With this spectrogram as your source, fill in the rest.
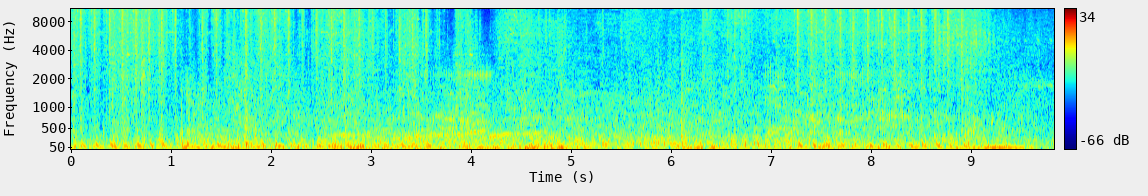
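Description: Explosions boom.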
